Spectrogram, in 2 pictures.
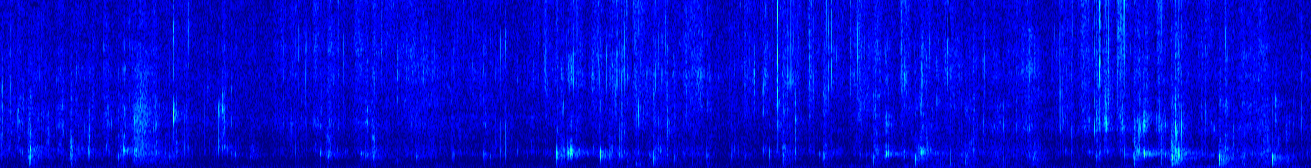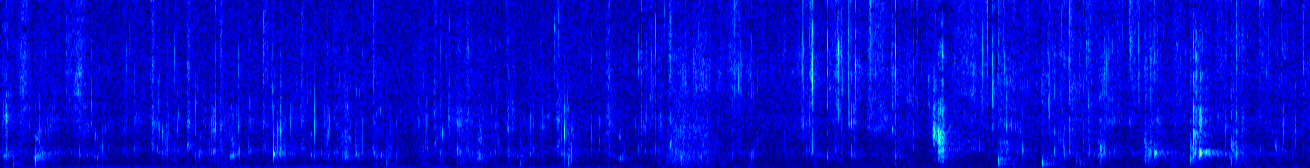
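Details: Dog eating scrambled egg: a steady run of sharp wet clicks, smacks and crunchy bites, irregular and dense throughout, with louder bursts near the end over a faint low hum.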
